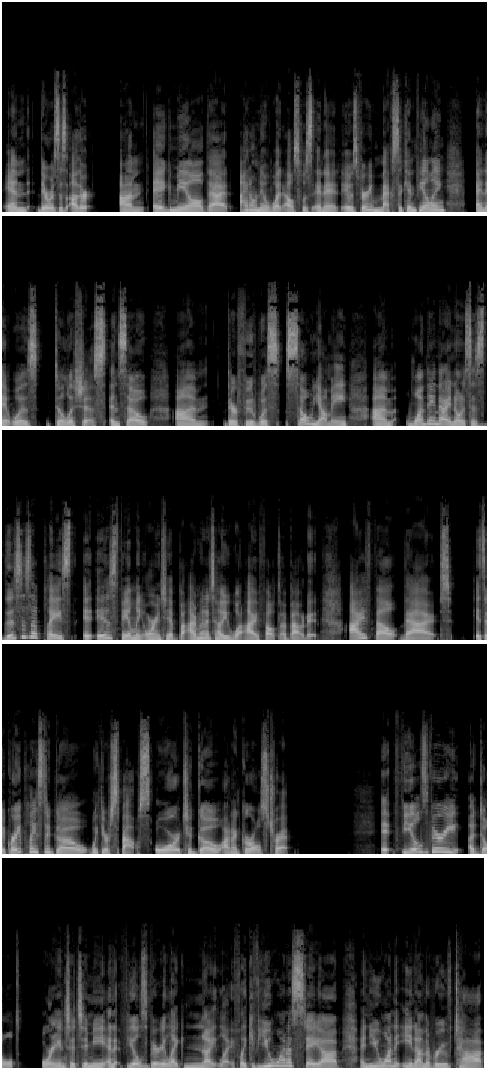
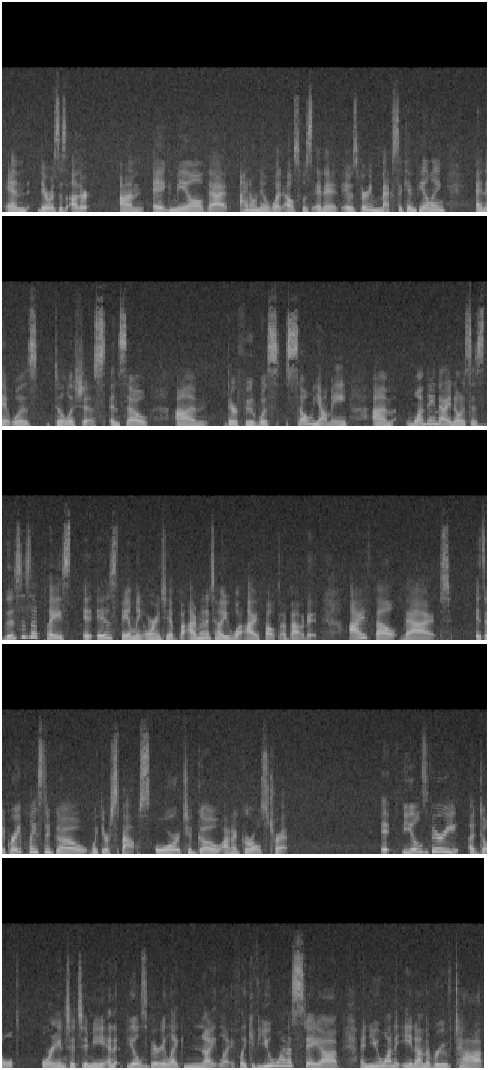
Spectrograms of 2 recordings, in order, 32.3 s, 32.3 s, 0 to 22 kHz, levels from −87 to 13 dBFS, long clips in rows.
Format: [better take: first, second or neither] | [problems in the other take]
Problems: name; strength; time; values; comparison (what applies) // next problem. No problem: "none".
first | hiss; faint; throughout; 20 dB below the speech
